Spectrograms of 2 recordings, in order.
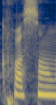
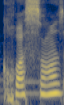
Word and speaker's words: croissant: Because that's how I pronounce croissants. I pronounce it like, it's more like the French way of doing it. So I get make fun of. Because like, whenever there's a French loanword, I tend to pronounce it more like the French way, a little bit, but not exactly.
